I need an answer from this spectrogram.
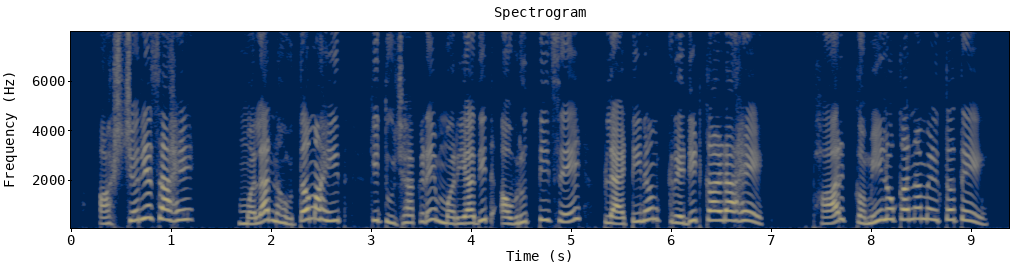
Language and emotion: Marathi, surprised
